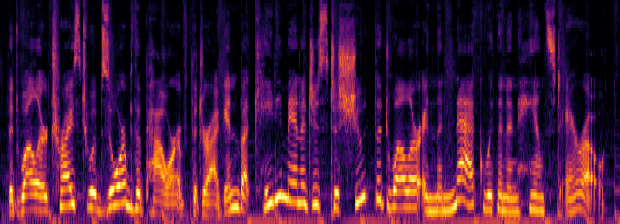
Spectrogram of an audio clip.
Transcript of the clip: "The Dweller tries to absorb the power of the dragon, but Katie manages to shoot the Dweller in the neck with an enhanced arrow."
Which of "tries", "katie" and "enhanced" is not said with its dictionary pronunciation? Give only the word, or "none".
none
